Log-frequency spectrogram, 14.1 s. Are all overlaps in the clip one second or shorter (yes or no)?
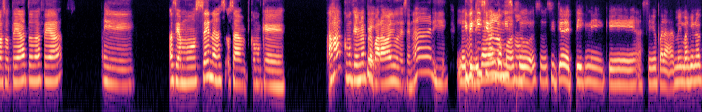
no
